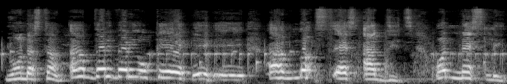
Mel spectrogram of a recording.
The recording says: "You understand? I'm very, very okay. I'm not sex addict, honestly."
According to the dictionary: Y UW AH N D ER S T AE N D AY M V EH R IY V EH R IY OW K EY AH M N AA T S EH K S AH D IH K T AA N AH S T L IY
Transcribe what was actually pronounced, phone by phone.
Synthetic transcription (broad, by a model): Y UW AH N D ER S T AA N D AY M V EH R IY V EH R IY OW K EY AH M N AA T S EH S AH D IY T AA N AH S T L IY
